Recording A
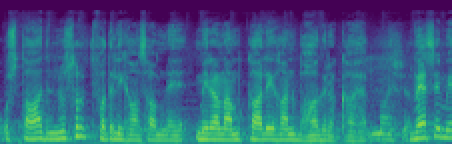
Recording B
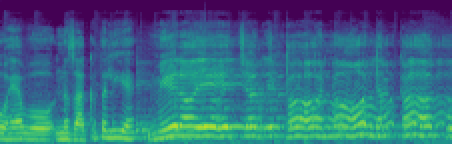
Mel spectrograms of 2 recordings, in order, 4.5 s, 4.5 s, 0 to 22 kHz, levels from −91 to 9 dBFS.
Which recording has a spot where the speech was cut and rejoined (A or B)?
B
